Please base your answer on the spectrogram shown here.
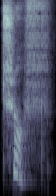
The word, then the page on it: trough: British English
